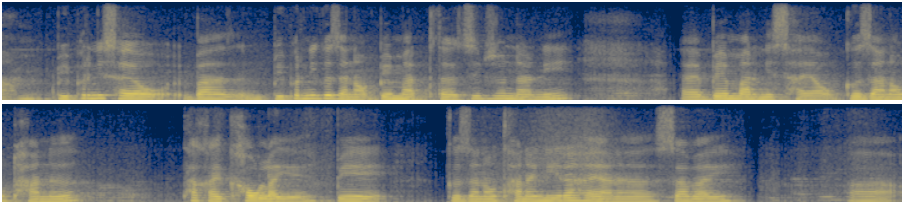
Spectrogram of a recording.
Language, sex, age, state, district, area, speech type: Bodo, female, 30-45, Assam, Kokrajhar, rural, spontaneous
